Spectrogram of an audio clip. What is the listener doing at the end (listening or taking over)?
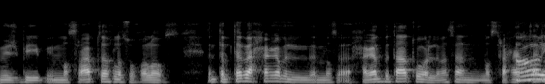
taking over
